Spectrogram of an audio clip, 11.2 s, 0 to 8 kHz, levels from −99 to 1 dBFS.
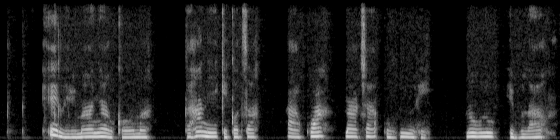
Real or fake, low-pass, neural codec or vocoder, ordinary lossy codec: real; none; none; none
